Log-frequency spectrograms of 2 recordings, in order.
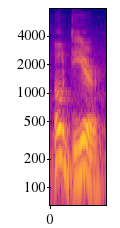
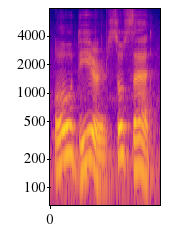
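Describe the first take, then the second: First: Said in the usual way. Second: Louder, higher fake Sully lament; hammed-up Sully pity; exaggerated Sully-accented dismay; mock sorrow. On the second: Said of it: "My accent was even worse than Mal's".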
